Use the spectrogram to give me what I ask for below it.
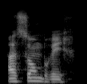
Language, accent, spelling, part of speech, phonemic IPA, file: French, France, assombrir, verb, /a.sɔ̃.bʁiʁ/, LL-Q150 (fra)-assombrir.wav
- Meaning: to darken, make gloomy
